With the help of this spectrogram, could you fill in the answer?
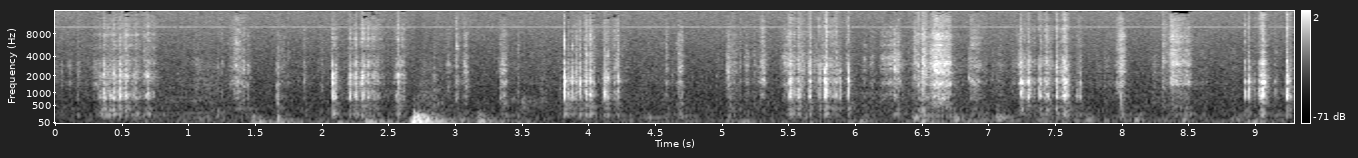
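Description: Fingertips of both hands press into the top of a solid green floral foam brick resting on a table, leaving rows of dents. Bursts of dry, crisp crunching come in uneven clusters, with a soft low thump partway through and quiet pauses between presses.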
